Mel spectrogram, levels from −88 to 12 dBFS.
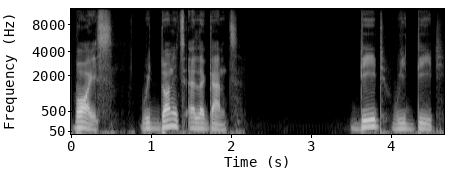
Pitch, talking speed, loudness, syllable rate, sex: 105 Hz, 105 wpm, -21 LUFS, 3.3 syllables/s, male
